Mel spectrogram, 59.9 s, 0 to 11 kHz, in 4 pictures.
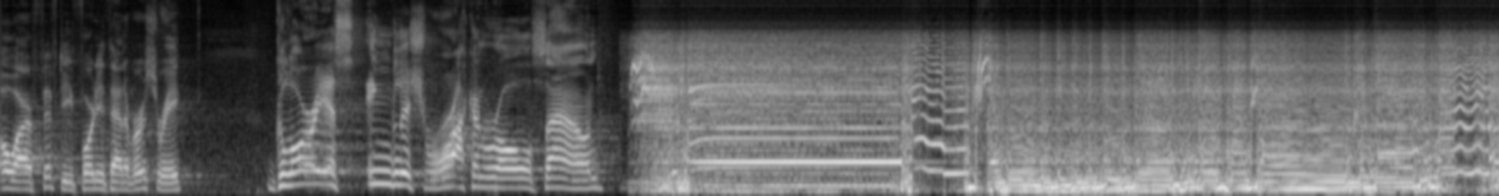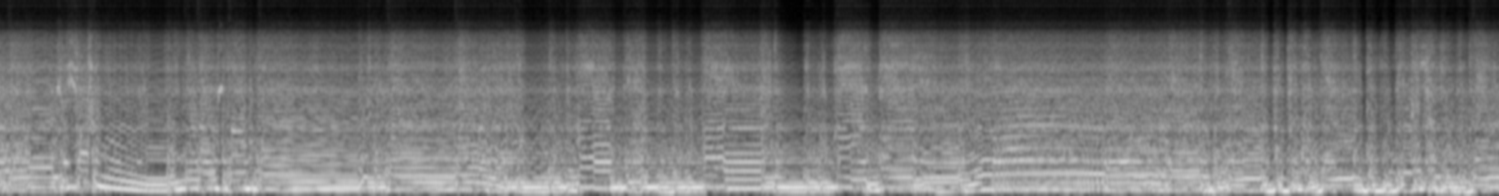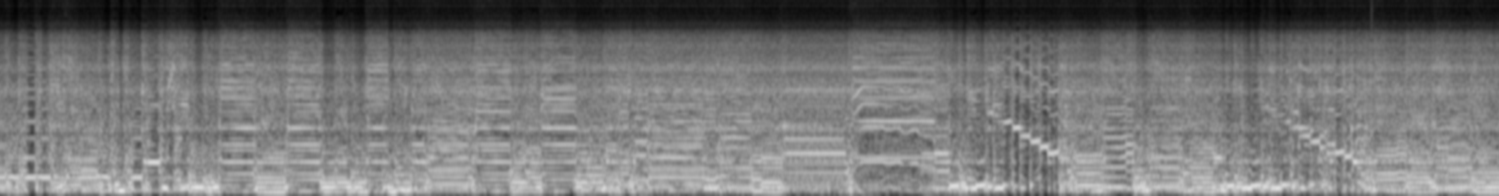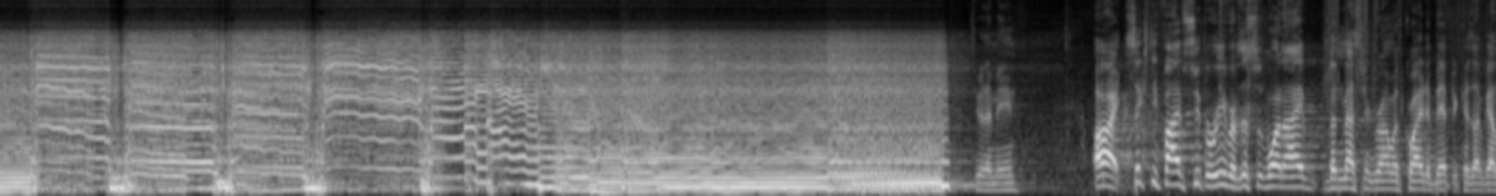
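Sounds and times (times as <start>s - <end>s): distorted electric guitar riffs: 6.1s - 56.2s.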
